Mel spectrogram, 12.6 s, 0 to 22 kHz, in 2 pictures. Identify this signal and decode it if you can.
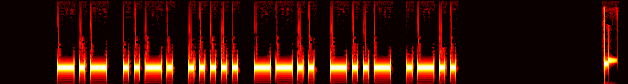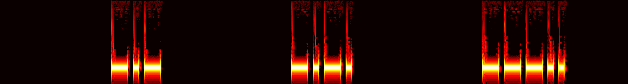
Morse code, heard as a keyed tone, about 22 wpm, spaced as for 12 wpm, 700 Hz. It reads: KF5ZXL KC8
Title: USA Call Signs - 6 Characters - 8x Character Spacing - 22wpm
